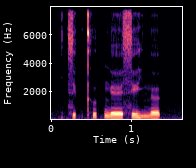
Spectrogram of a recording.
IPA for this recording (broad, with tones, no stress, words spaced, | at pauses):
t͡sɪ˨˥k̚t̪ʰʊ˥k̚ŋɛː˨se˥j n̪ɐ˨k̚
